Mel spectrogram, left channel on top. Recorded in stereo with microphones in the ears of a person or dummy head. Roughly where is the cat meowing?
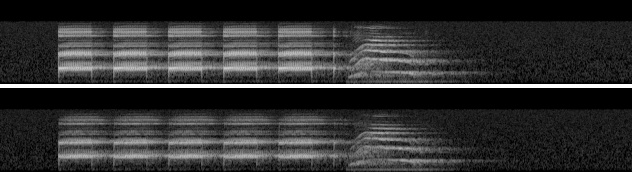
Left.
